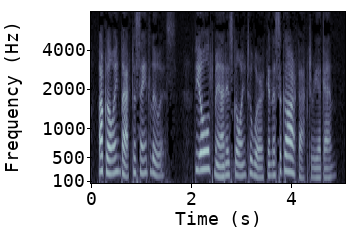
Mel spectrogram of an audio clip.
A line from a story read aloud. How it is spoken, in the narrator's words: she said calmly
